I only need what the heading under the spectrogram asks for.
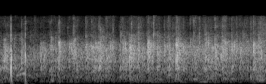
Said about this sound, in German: Ist es nicht ein fantastischer Gott? Ihr dürft wieder klatschen.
